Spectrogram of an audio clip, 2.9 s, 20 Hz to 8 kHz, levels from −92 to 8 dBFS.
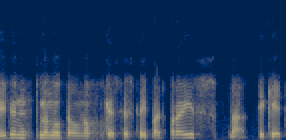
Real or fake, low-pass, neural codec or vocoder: real; 7.2 kHz; none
